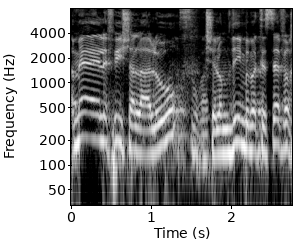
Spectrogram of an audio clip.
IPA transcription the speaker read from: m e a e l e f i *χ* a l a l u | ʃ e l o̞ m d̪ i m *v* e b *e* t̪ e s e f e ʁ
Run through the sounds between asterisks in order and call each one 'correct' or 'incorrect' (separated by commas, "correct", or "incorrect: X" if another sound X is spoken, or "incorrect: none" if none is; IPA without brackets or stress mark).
incorrect: ʃ, incorrect: b, incorrect: a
